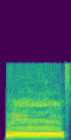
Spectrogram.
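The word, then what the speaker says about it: قاف: করেন এটার নাম হলো কফ কি কফ চার আলিফ টান জিহ্বার গোড়া তার বরাবর উপরে তালুর সাথে লাগিয়ে জিহ্বার গোড়া তার বরাবর উপরে তালুর সাথে লাগিয়ে কফ এরকম মোটা আওয়াজে কাফ জিহ্বার গোড়া তার বরাবর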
